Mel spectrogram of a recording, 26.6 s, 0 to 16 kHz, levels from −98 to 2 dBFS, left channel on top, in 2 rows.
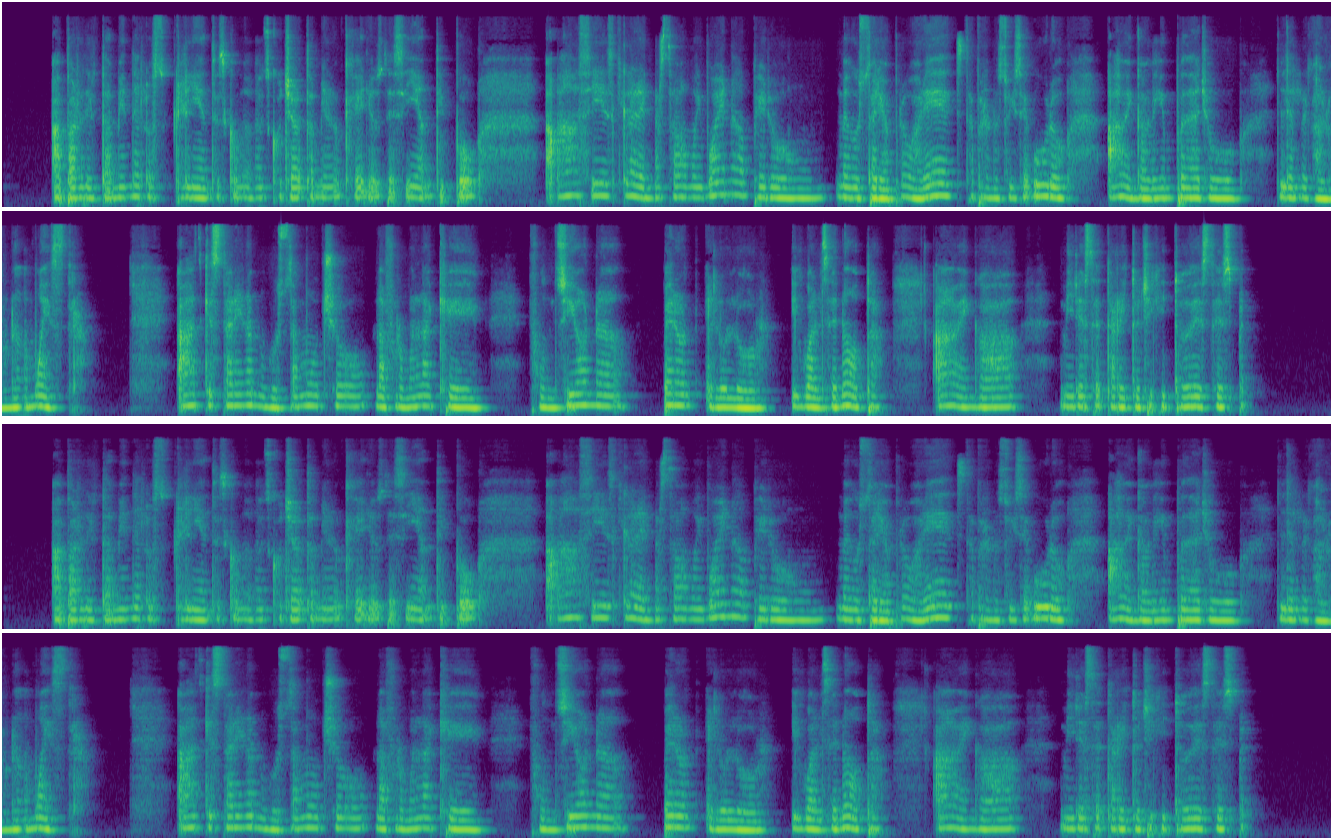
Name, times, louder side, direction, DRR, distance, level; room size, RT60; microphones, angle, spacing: voice 1, 0.5-12.4 12.7-14.1 14.6-18.1 18.6-19.5 19.9-20.9 21.2-23.4 23.9-25.7, left 3 dB, 55° left, 9 dB, 0.6 m, -22 dB
4.7 x 2.8 x 3.3 m, 0.33 s
head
